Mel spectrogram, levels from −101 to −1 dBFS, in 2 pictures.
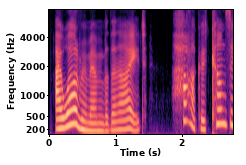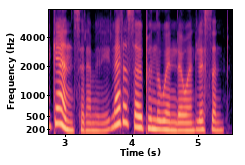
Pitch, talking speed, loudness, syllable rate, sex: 230 Hz, 195 wpm, -20 LUFS, 5.9 syllables/s, female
